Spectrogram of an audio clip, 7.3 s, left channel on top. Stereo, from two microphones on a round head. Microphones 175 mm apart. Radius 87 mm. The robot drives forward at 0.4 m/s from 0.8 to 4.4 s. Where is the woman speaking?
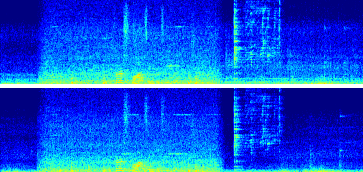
15° left (ahead or behind), 0.7 m; by 4.1 s 10° left (ahead or behind), 1.2 m.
